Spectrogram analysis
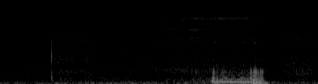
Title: Cute dog snoring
